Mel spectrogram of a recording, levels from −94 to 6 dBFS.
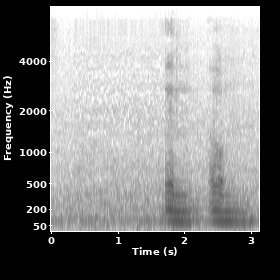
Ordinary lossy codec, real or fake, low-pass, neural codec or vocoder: Opus, 16 kbps; fake; 7.2 kHz; codec, 16 kHz, 16 kbps, FreqCodec, smaller model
